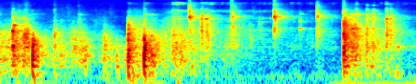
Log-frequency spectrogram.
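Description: Toy sticks and blocks knocking and clattering together as a baby bangs them, in irregular sharp knocks, the loudest a little before the end.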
